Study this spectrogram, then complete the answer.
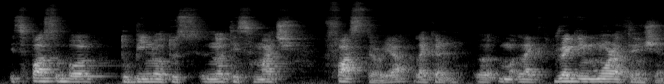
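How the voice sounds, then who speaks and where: A man with a non-native accent talks at a moderate pace and medium pitch, his intonation fairly even. Noticeable background noise and audible room echo surround him. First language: not English. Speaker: martial arts instructor. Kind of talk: tutorial. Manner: halting, frequent fillers.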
